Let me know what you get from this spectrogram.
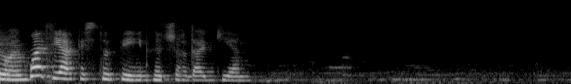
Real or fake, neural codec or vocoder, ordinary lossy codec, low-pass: fake; codec, 16 kHz, 1 kbps, X-Codec, HuBERT features, trained on balanced general audio; Opus, 32 kbps; 7.2 kHz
